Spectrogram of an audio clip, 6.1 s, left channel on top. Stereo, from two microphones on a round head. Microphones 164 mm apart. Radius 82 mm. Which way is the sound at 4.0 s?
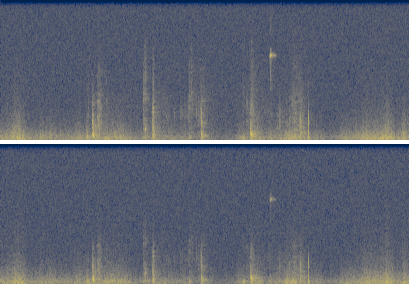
70° left (ahead or behind).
